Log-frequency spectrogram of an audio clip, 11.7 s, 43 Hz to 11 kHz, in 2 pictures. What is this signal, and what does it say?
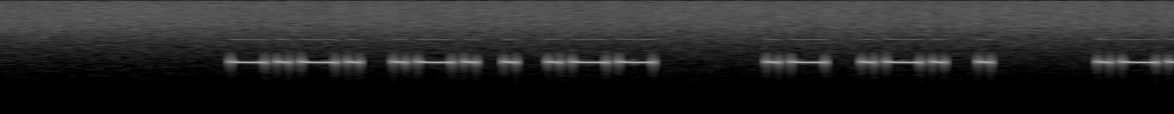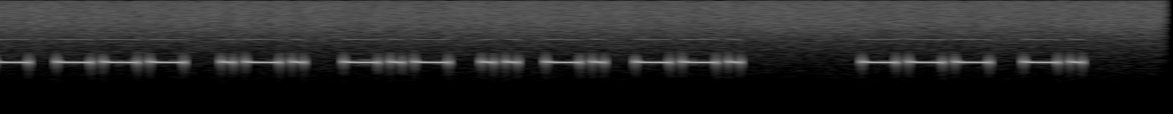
Morse code, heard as a keyed tone, hand-sent with a paddle, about 20 wpm, 530 Hz. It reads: CREW ARE WORKING ON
